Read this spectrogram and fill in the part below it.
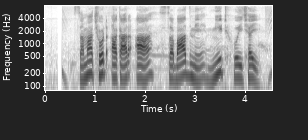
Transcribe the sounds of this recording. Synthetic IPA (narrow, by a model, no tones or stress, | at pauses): səmat͡ʃʰoʈakaɾasəbad̪memiʈʰhojt͡ʃʰəj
